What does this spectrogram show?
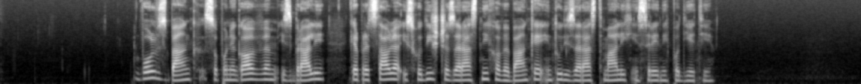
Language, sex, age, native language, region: Slovenian, female, 18-29, Slovenian, Central Slovenia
